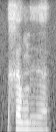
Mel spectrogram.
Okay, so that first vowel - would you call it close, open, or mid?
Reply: mid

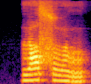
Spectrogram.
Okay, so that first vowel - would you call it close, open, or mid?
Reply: close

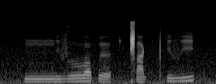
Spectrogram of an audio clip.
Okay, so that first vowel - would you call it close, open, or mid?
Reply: close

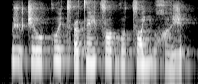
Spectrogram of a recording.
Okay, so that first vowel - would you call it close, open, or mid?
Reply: close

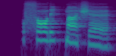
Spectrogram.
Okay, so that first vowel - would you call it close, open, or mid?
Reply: mid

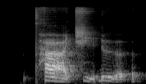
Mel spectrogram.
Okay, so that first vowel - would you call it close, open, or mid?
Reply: open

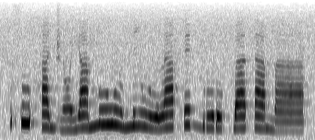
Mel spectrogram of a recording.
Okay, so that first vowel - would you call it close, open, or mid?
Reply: close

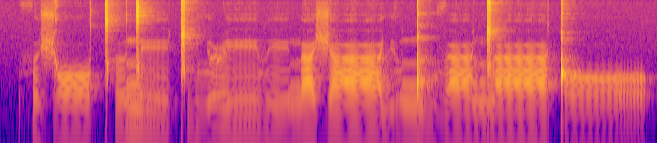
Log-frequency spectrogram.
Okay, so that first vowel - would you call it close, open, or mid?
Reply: mid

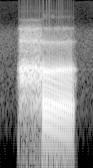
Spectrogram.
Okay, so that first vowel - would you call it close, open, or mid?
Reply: close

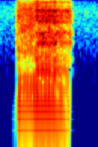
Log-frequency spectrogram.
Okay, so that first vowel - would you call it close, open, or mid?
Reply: mid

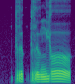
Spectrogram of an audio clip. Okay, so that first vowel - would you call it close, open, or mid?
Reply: close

